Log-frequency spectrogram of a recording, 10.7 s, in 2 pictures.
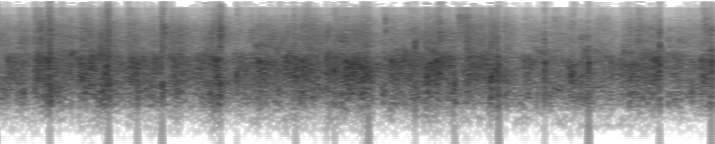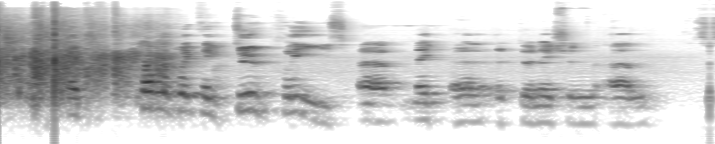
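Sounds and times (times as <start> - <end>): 
audience applause: 0.0 - 6.8
speech: 6.9 - 10.7.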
